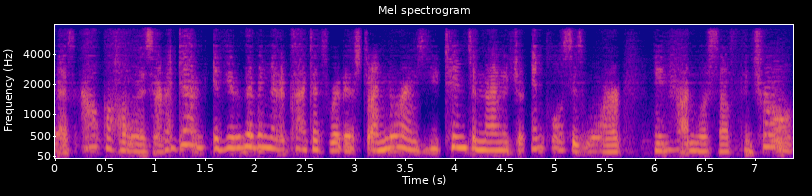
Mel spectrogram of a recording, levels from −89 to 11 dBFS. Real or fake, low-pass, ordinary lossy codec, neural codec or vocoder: fake; 7.2 kHz; AAC, 48 kbps; codec, 44.1 kHz, 0.9 kbps, DAC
